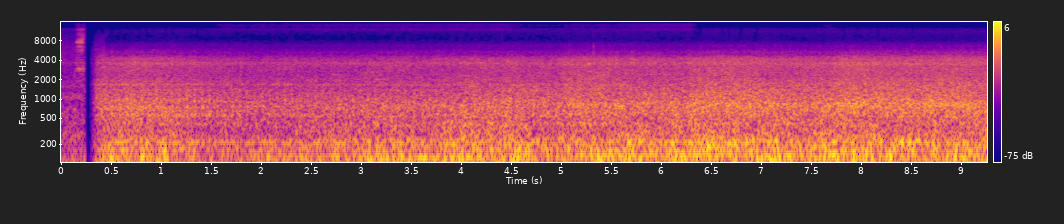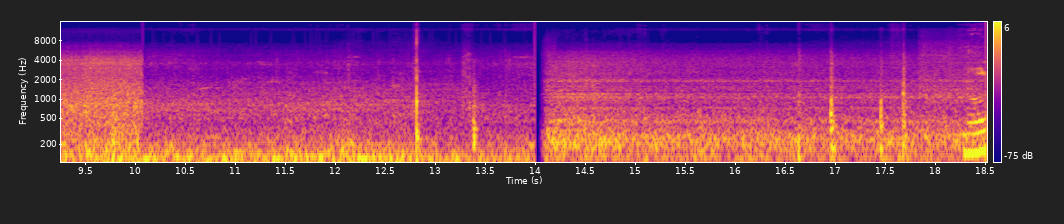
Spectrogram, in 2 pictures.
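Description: Steady road and engine noise of a car being driven, heard from inside the cabin, with two brief dropouts where the footage is cut.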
